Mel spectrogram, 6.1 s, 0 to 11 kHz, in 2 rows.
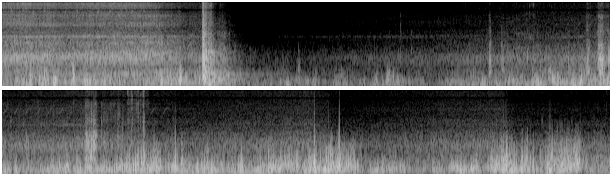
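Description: A 2005 Ford Taurus's 3.0-litre six-cylinder engine running steadily, heard with the hood open. About a second in, a single loud slam, likely the hood being shut; after it the engine is muffled and wind rumbles on the microphone.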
